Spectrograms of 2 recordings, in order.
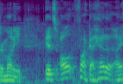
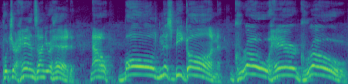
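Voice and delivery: heal the crowd from the pulpit; televangelist impression; 8 semitones higher, much slower than usual. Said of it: "have you seen his other clip?".

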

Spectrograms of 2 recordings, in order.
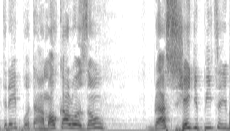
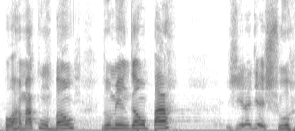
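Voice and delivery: ordinary talk

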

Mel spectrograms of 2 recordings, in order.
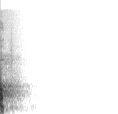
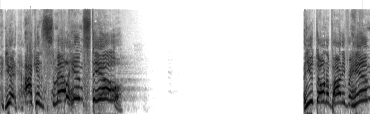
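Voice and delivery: jealous tantrum; 9 semitones higher than usual. Acted. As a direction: rant like a sulking big brother. Older son's jealous rant acted out.

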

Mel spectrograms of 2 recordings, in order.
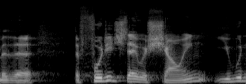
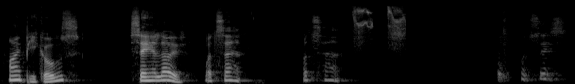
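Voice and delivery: talking to the dog; 9 semitones higher, 6 dB quieter than usual. Real, not acted. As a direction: coo at the dog, fading quieter.

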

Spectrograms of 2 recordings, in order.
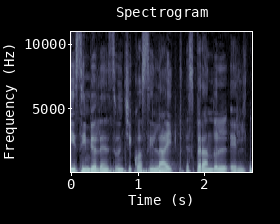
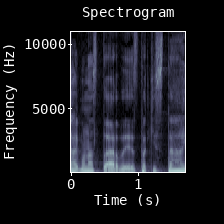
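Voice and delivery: camp light guy; 5 semitones higher than usual. Retold or imitated.

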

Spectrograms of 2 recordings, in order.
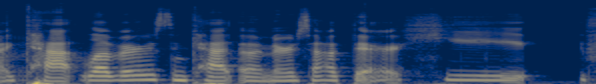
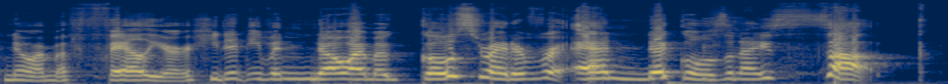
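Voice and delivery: loud, high, bratty whine; 4 semitones higher, 9 dB louder than usual. Retold or imitated. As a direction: wail it like a dramatic brat. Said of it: "is a fucking brat about it".

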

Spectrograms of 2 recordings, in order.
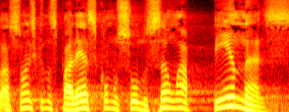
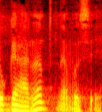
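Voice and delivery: soft reassurance; 5 semitones lower, 9 dB quieter, much faster than usual. Retold or imitated. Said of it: "olha dentro dos olhos e diz".

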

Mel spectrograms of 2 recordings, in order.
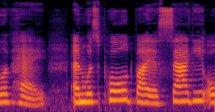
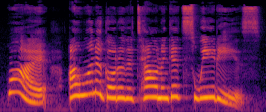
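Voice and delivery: put-on high, insistent small-child voice; little girl; 10 semitones higher, 3 dB louder than usual. A narrator's reading. Small child insisting on joining the trip, high-voiced. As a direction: plead high like a determined little kid.

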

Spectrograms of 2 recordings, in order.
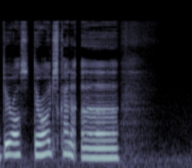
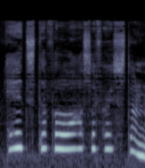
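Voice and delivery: high-pitched, slower mocking quote; mock correction; 11 semitones higher, slower than usual. People telling the speaker the book's name, mock correction. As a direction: mimic a pedant in a high, drawn-out voice.

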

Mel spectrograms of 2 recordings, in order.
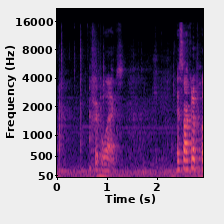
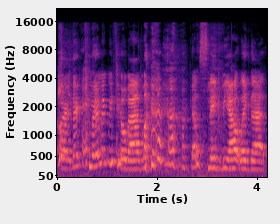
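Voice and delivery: mock hurt protest; 3 semitones higher, 8 dB louder than usual. Teller protesting being made to feel bad, mock hurt. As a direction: play up being wounded, half laughing.

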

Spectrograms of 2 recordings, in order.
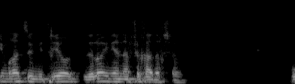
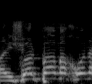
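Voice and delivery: high, pressing last warning; insistent demand; 10 semitones higher, faster than usual. Retold or imitated. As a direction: push the question as an ultimatum. Giant's final warning in retold standoff. (דרישה נחרצת)

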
